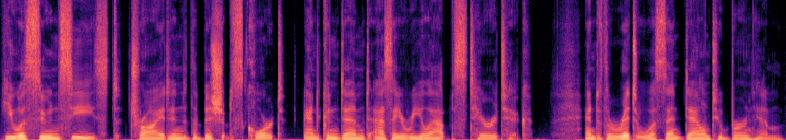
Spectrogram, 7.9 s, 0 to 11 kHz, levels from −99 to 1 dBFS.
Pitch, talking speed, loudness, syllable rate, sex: 115 Hz, 185 wpm, -19 LUFS, 4.5 syllables/s, male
